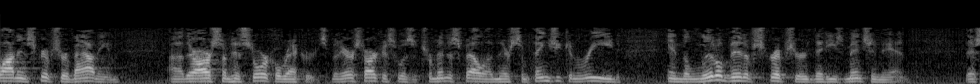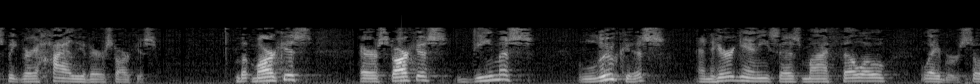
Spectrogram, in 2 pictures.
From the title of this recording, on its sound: Ketha Heights Baptist Church ~ Live Broadcast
